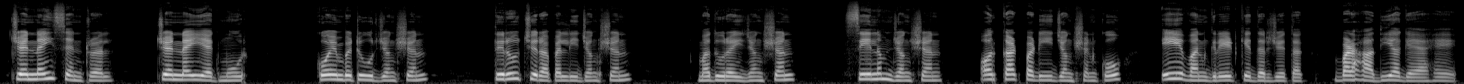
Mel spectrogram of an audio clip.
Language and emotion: Urdu, neutral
